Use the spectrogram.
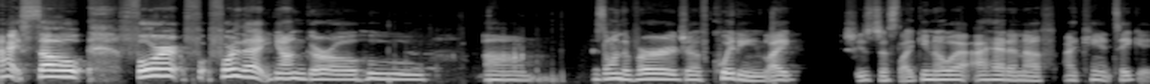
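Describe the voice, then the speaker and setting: A woman with an American accent, fairly low-pitched, at a very slow pace, with lively intonation and big swings in loudness, in a very clean recording with a silent background. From Philadelphia. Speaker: podcast host and preacher. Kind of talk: casual interview chat. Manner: animated.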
